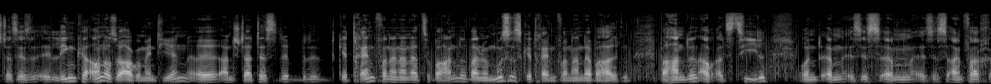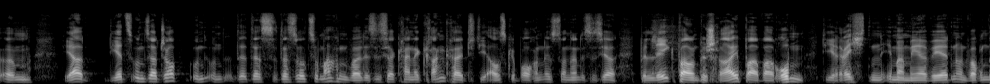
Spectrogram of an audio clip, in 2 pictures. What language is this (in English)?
German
